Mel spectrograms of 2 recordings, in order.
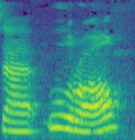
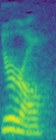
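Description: First: The word is pronounced the Slavic way. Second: The word is pronounced the American way. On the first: "if you're a Slav, it's Ural" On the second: "Or if you're U.S., you know, Ural"

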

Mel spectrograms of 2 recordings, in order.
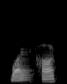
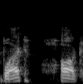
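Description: First: It is said at a quick pace. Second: It is said slowly and carefully.

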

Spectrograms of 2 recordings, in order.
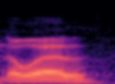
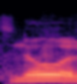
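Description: First: The name does not rhyme with Cole. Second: The name rhymes with Cole. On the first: The speaker calls it wrong. "not Noel" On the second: The speaker calls it right. "it's Noel"

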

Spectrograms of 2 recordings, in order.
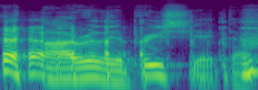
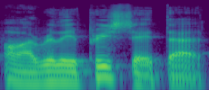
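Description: First: It is said in an emotional, shaky voice. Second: It is said in a cool, calm voice.

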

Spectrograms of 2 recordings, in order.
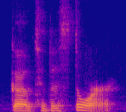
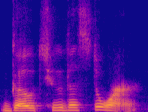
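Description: First: It is said fast with reduced words. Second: It is said carefully with full words.

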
